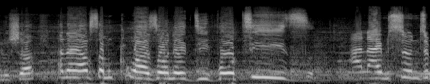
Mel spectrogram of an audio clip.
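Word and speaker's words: cloisonné: So I know you have some materials like, am I saying it right? Is it cloisonne? Cloisonne, yes.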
